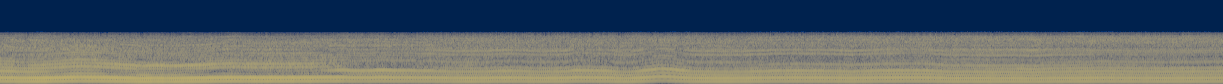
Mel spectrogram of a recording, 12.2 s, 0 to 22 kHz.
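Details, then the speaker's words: Stihl MS200 saw with 25-inch bar (84 drivers, 3/8 chain), one-handed cut in a large log: high buzz sags and wavers about a third of the way down; engine bogging, struggling to pull the chain. "we're at zero we're about a third of the way down at this point and you can see it's struggling to pull the chain"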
